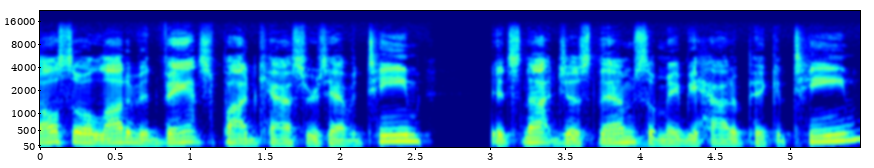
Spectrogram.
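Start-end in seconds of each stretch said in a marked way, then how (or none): none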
